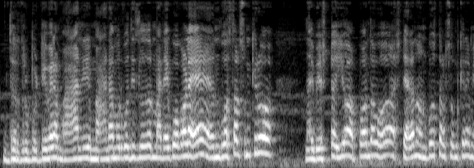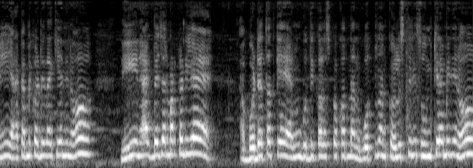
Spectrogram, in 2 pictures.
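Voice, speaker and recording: A stern village woman, played by a woman scolds and consoles her relatives in a family-drama skit. She speaks at a rapid clip, in a mellow, darker voice. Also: mid-range voice, close to an everyday voice. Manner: scolding, hushing others, rapid-fire.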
